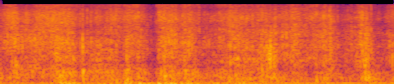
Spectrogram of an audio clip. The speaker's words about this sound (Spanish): Que llegó ayer por correo este paquete. Lo volví a cerrar para volverlo a abrir otra vez, para que tú lo volvieras a abrir.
